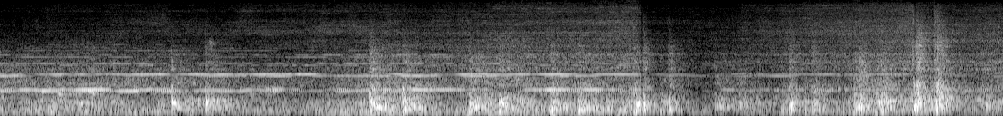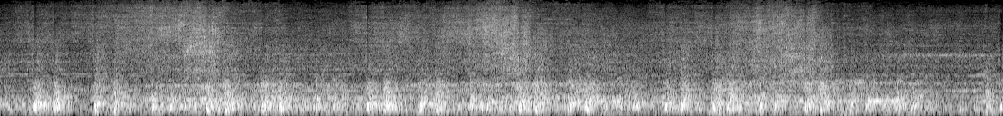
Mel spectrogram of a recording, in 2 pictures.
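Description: A Meitetsu electric train running through the station at speed without stopping. Its wheels clack rhythmically over the rail joints, getting louder from about four seconds in and carrying on as the cars pass, until near the end.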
